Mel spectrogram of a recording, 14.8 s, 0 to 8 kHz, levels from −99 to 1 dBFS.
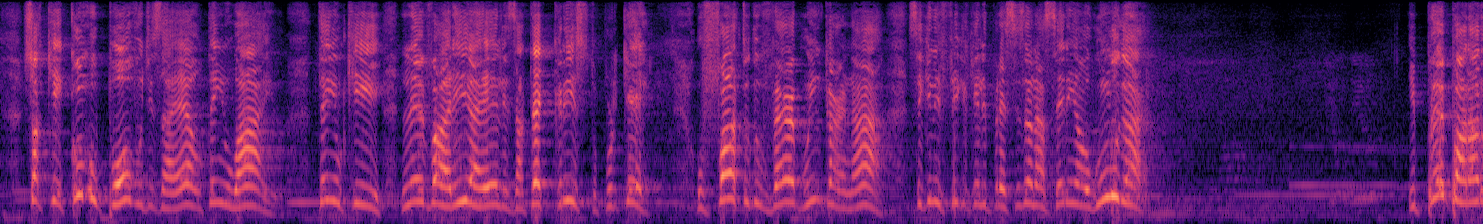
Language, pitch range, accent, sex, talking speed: Portuguese, 255-320 Hz, Brazilian, male, 140 wpm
